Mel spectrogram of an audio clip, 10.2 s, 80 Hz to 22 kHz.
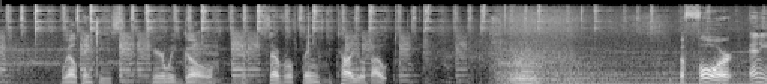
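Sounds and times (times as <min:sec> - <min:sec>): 
speech: 0:00.8 - 0:05.6, 0:09.0 - 0:10.2
car engine revving and idling: 0:05.7 - 0:10.2.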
